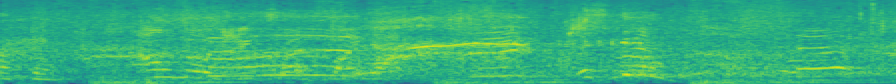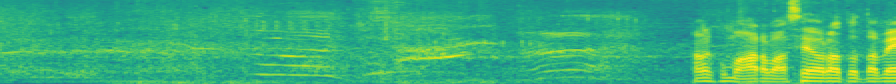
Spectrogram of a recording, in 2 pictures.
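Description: A man speaks tensely and urgently.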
